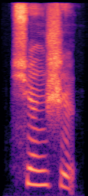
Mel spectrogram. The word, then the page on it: 宣誓: xuān shì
